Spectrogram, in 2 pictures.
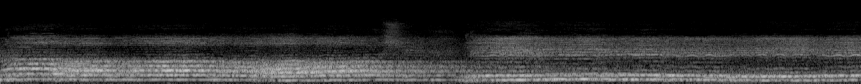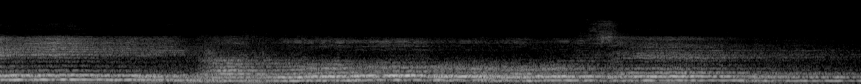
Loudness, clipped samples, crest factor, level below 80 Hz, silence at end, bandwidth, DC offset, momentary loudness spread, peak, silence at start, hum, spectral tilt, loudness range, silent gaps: -26 LUFS; under 0.1%; 16 dB; -56 dBFS; 0 s; 9 kHz; under 0.1%; 10 LU; -10 dBFS; 0 s; none; -7 dB/octave; 6 LU; none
